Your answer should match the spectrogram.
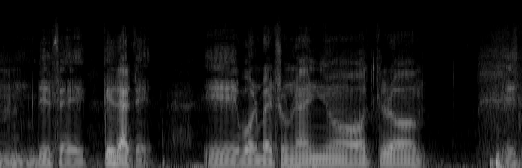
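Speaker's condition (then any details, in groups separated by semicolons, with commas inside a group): Condition akin to cerebral palsy, acquired after age three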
